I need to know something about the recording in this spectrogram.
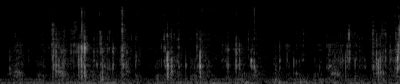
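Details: Dog eating a raw cow tongue indoors, with wet crunching bites and smacking chews in irregular bursts, sharper clicks of teeth now and then.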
